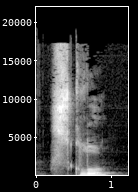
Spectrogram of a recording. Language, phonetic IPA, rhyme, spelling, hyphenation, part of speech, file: Ukrainian, [skɫɔ], -ɔ, скло, скло, noun, Uk-скло.ogg
- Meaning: glass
